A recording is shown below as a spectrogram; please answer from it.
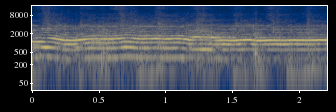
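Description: Sikh kirtan: a man's voice holds one long note, wavering slightly at first, over a harmonium, with a few tabla strokes beneath.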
